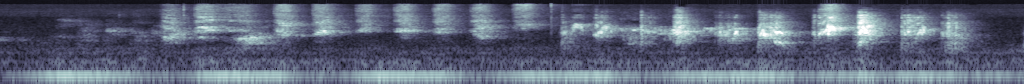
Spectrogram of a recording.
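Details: Happy parakeet chatter that begins after a brief silence: rhythmic scratchy chirps repeated about twice a second, building into louder squeaky, buzzy notes, with a steady low hum beneath.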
